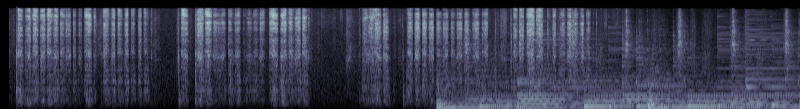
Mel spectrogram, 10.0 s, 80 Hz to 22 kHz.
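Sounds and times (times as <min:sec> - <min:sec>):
pen drawing on paper: 0:00.2 - 0:03.9, 0:04.5 - 0:07.4.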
